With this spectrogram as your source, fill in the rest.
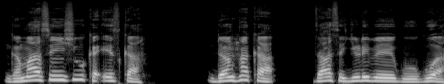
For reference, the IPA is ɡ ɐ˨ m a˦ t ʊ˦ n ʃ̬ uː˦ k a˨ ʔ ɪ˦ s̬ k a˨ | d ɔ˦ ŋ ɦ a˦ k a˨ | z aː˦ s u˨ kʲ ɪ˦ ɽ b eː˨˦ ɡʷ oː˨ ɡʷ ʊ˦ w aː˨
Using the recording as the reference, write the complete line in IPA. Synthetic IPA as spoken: ɡ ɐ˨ m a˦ s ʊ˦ n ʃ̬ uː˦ k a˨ ʔ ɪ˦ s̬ k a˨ | d ɔ˦ ŋ ɦ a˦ k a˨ | z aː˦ s u˨ ɡʲ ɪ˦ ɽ b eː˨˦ ɡʷ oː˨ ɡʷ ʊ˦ w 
